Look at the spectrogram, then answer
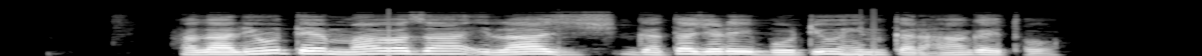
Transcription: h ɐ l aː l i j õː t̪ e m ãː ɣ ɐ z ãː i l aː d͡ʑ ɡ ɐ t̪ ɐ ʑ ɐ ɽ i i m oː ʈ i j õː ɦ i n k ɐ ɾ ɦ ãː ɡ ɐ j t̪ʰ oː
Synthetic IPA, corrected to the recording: h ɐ l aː l i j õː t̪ e m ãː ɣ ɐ z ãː i l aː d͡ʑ ɡ ɐ t̪ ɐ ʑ ɐ ɽ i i b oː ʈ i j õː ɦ i n k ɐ ɾ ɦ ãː ɡ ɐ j t̪ʰ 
